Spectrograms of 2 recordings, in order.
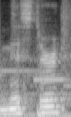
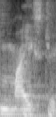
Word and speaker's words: MSTR: We hear some people pronounce it as Meister or Mister. It is indeed Meister, guys.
